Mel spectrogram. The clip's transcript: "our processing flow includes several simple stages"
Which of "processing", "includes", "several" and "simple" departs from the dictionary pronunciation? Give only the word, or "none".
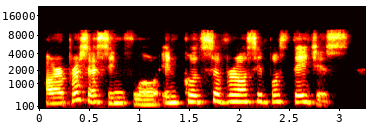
includes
